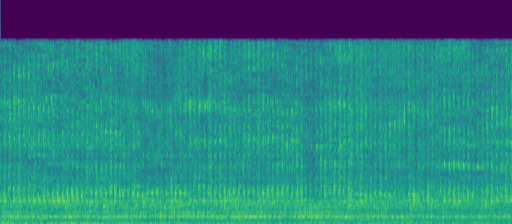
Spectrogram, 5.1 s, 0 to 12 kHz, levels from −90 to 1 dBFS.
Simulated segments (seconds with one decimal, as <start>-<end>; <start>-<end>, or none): 1.2-2.1; 3.5-4.4

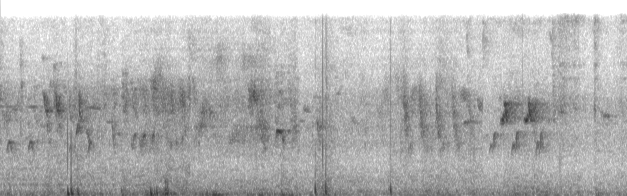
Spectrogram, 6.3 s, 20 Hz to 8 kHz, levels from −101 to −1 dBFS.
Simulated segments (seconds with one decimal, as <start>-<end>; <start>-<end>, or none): 1.4-2.7; 3.6-4.6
